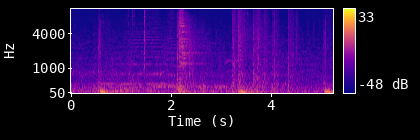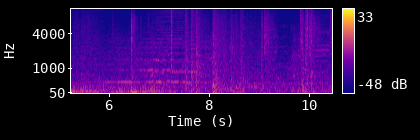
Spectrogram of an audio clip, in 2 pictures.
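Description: Musket volleys from the Empire: Total War battle game, with a string of sharp booming shots and crackling scattered fire spread through the scene, some close and heavy, others lighter, over a busy battlefield din.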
